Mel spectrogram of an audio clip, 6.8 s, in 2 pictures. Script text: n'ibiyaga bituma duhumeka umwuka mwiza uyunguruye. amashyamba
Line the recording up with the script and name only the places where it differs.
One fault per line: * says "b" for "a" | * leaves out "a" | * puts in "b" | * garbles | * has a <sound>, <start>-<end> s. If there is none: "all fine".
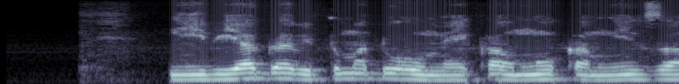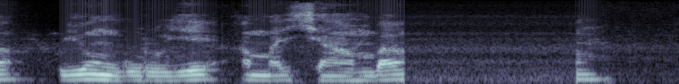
all fine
